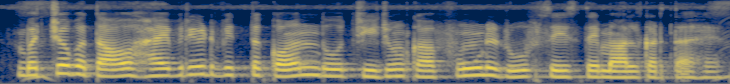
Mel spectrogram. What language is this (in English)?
Hindi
